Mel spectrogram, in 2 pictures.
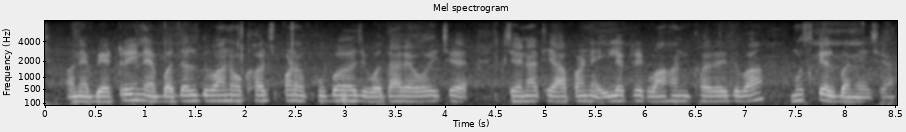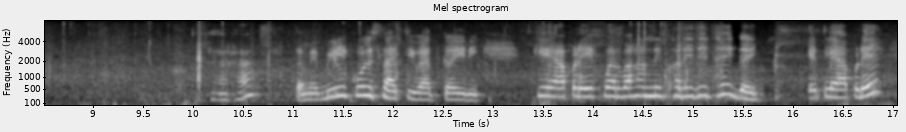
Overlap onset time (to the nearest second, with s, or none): none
